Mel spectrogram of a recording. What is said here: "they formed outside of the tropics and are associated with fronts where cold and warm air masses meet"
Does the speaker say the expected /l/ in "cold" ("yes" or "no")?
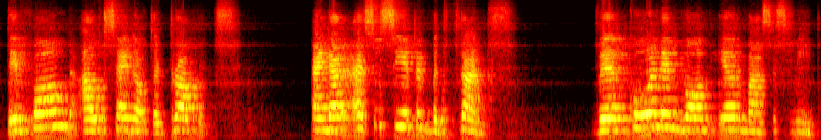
yes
